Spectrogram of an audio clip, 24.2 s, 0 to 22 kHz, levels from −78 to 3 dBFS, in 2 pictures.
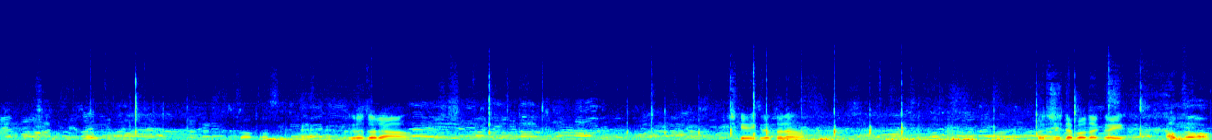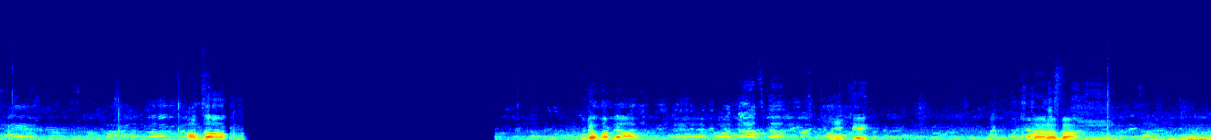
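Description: At 14.35 s a burst of packet loss cuts in and lasts until 14.43 s. About 60 ms of the original audio never arrives, and the receiver covers roughly 53 ms of that hole by carrying the last sound forward while turning it down. It comes across as a brief held buzz or hiss that sags away. On a spectrogram the frame before the gap is copied sideways as smooth, repeated bands that dim. In the waveform it appears as a short stretch that decays. The audio then resumes abruptly a little further on.

Right behind it, from 14.43 to 14.46 s, a short concealed packet loss removes about 20 ms more. Roughly 16 ms of that is filled with an extrapolation of the preceding sound, which then blends back into the real signal. It sounds like a brief smear or wobble. A spectrogram shows a thin, slightly blurred vertical strip with a soft join on its right edge.

At 14.54 s the sound stops for about 2.5 s, until 17.08 s, most likely because of a long network dropout. 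Concealment carries the last sound only briefly as a fading buzz or hiss. After that, about 2.45 s is silent. On the waveform this is a flat line after a short tapering tail, and on the spectrogram a dark, empty block. When the audio returns it picks up further on, so about 2.5 s of content is missing rather than delayed.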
